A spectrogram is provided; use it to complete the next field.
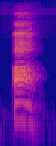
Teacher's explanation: Open or vowel sound is made with the tongue in a low back position in the mouth. Ah is a voiced sound.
